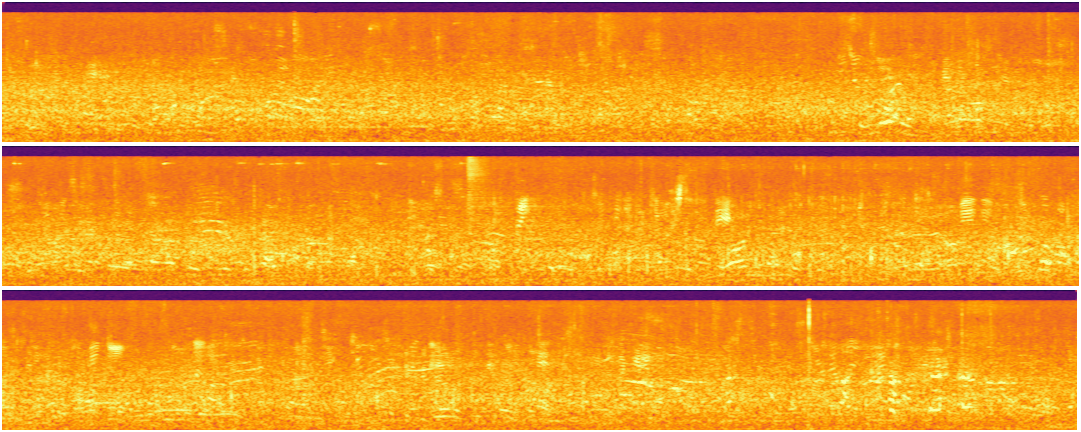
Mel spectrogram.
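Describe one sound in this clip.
A large crowd chatters and murmurs all around, outdoors.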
